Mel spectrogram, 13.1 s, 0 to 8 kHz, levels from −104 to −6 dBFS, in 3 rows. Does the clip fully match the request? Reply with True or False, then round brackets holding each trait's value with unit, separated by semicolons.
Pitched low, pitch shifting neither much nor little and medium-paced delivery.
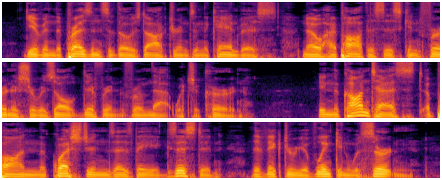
True (95 Hz; 3.0 semitones; 160 wpm)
